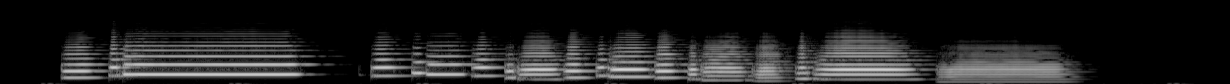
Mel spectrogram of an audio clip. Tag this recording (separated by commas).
Music, Musical instrument, Brass instrument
